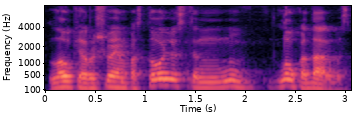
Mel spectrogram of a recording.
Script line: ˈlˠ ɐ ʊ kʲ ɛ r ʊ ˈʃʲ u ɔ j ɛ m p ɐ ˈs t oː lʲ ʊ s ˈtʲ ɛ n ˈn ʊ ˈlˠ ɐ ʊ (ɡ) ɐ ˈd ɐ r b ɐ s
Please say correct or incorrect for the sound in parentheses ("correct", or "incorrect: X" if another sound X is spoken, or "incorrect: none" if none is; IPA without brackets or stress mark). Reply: incorrect: k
